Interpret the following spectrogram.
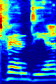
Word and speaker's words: Van Dien: you know who grace van diene is no it might even just be grace van dien but it's spelled d-i-e-n but um she's the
